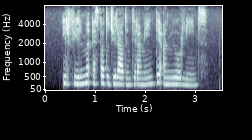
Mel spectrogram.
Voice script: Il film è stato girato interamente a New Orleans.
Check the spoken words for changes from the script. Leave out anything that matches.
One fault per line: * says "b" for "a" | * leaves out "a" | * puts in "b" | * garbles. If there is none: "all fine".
all fine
